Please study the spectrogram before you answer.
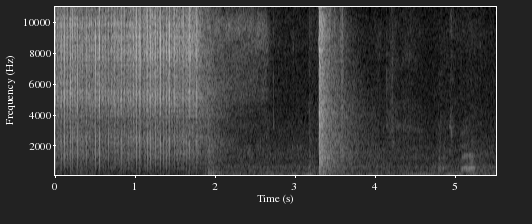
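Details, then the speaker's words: MIG welding a fabricated sill test piece after raising the wire speed; about two seconds of steady crisp frying crackle, a good bead coming through; normal MIG weld. "yeah so this one was a little bit slow that one's quite nice see it's coming through"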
